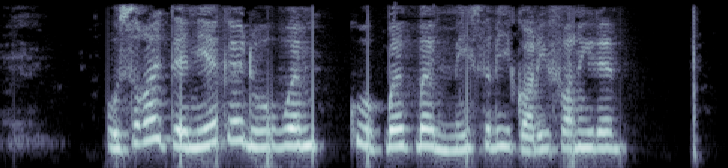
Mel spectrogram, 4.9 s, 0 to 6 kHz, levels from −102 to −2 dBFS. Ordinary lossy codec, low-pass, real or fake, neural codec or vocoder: AAC, 32 kbps; 5.4 kHz; fake; vocoder, 44.1 kHz, 128 mel bands every 256 samples, BigVGAN v2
